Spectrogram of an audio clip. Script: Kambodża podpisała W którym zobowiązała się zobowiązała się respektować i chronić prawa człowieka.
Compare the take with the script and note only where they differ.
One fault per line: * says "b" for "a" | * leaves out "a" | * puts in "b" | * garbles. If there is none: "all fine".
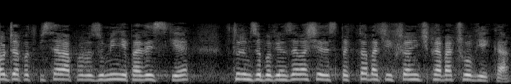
* puts in "Porozumienie Paryskie"
* leaves out "zobowiązała się"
